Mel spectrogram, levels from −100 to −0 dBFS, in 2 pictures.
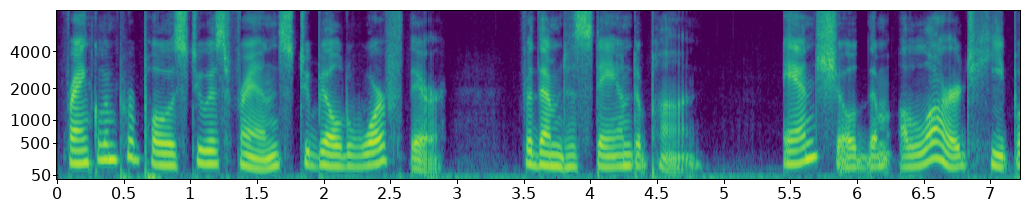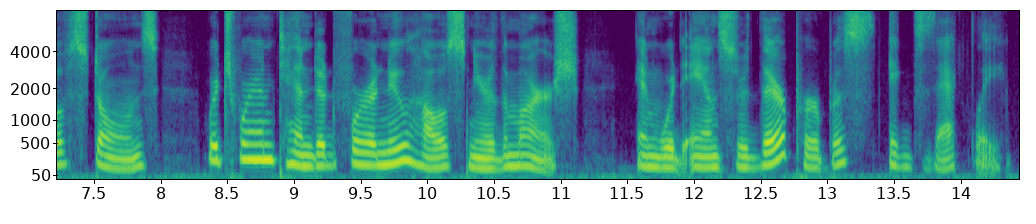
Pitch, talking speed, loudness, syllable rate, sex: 165 Hz, 160 wpm, -18 LUFS, 4.6 syllables/s, female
